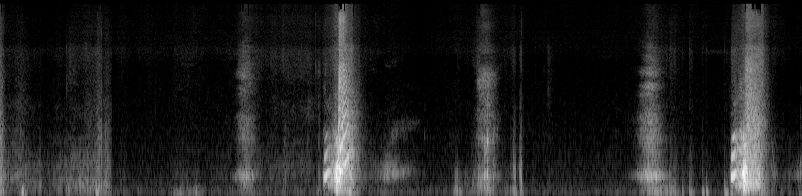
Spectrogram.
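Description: Quiet room with a few soft catching breaths, then two loud explosive sneezes among smaller snorts and sniffs; an ordinary sneezing fit.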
